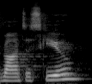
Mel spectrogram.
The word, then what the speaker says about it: Montesquieu: is Baron de Montesquieu we will refer to him as Montesquieu it rhymes with barbecue that's how you can remember him he believed in the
